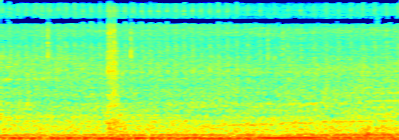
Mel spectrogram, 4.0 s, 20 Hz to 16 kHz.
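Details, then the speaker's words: 1970 International Scout on its first drive in years sits at a fast, steady idle well above normal with a constant low drone. The owner suspects the throttle needs a better return spring. "wait i hear that it's running way too high"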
